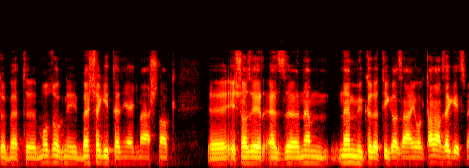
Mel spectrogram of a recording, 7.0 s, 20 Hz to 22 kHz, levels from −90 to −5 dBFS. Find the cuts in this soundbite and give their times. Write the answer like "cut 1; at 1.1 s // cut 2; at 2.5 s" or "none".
cut 1; at 3.9 s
